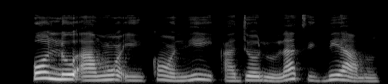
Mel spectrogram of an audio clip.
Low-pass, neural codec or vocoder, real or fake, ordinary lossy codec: none; autoencoder, 22.05 kHz, a latent of 192 numbers a frame, VITS, trained on one speaker; fake; none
